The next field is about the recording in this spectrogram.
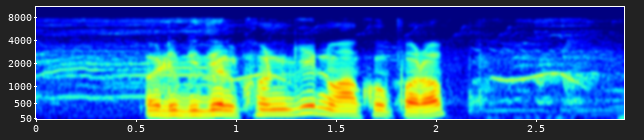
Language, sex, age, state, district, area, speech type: Santali, male, 45-60, West Bengal, Malda, rural, spontaneous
